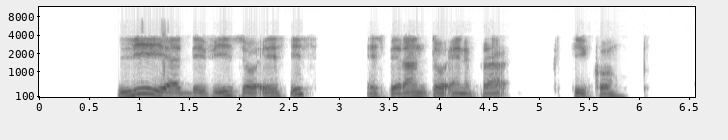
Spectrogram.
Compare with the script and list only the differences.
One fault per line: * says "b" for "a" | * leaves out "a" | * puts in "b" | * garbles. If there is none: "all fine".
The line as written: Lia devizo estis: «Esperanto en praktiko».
all fine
